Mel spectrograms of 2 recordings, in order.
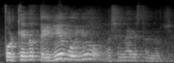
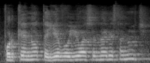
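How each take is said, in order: First: "llevo" stressed with a falling tune; a reproach landing on "llevo". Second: A real question rising at the end on "noche"; asking question. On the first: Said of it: "Y es el reclamo". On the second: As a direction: ask it as a genuine invitation, rising. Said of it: "le está preguntando". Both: Shown as a demonstration.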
